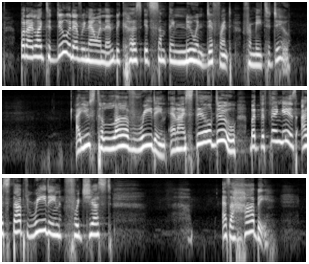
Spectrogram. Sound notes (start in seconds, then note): none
